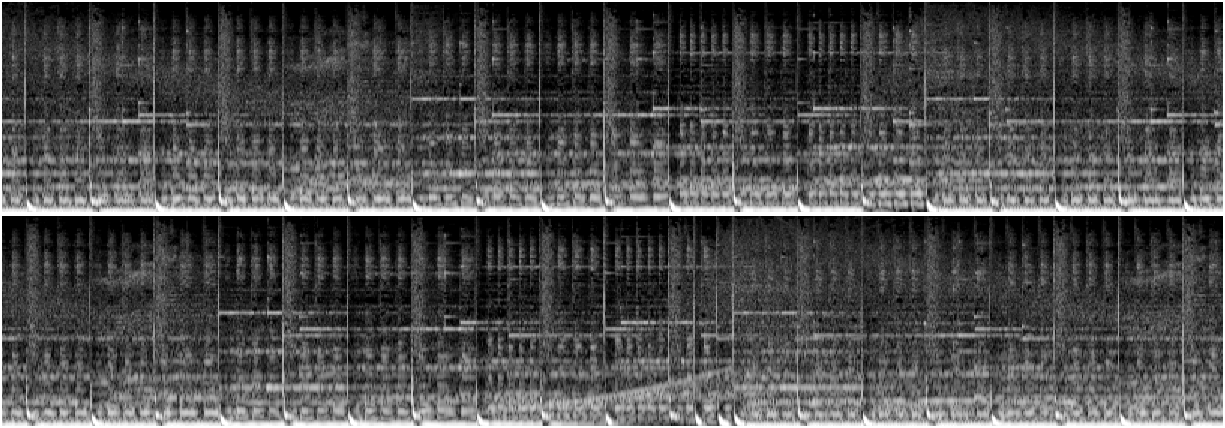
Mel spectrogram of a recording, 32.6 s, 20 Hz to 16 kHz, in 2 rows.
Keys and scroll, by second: 1.3 space, 12.7 v, 13.4 ctrl+], 18.0 ctrl+], 22.7 ctrl+], 24.2 ctrl+].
